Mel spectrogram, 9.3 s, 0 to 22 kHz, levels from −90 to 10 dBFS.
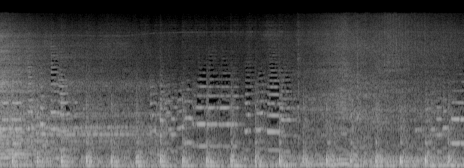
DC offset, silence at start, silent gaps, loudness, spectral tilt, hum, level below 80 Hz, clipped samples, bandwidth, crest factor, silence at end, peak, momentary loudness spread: under 0.1%; 0 s; none; -25 LUFS; -5.5 dB/octave; none; -32 dBFS; under 0.1%; 16 kHz; 18 dB; 0 s; -6 dBFS; 5 LU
